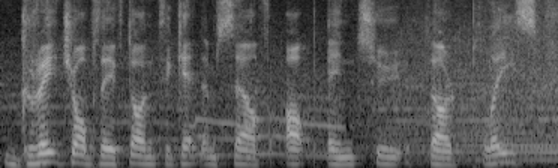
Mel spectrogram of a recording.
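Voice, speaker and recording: This man speaks in a Scottish accent at a medium pitch. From Scotland. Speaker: sim racing commentator. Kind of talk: live commentary. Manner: animated.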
